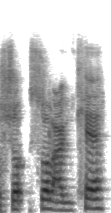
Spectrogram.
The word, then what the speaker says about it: Solanke: Solanke or Solanke, as it's meant to be pronounced, because he's actually Nigerian.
